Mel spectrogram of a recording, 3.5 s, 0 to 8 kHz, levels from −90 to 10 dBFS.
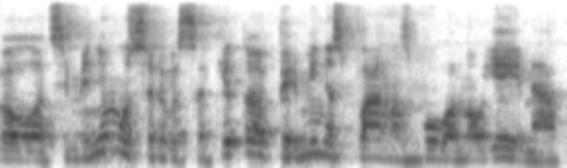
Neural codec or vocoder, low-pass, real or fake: none; 7.2 kHz; real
